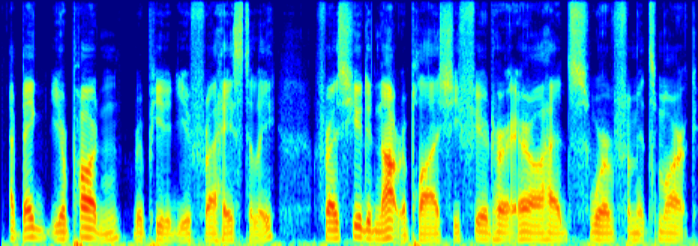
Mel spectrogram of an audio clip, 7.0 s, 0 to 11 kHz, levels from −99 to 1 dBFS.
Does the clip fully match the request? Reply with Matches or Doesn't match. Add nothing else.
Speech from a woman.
Doesn't match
